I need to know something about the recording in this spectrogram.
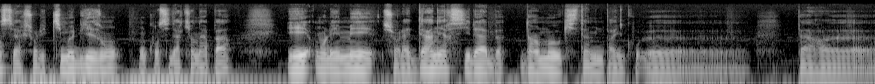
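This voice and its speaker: A French literature teacher on a live stream, explaining a poem casually and thinking aloud with frequent fillers and restarts. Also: male voice, low voice, warm tone. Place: home streaming setup. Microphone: streaming microphone.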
